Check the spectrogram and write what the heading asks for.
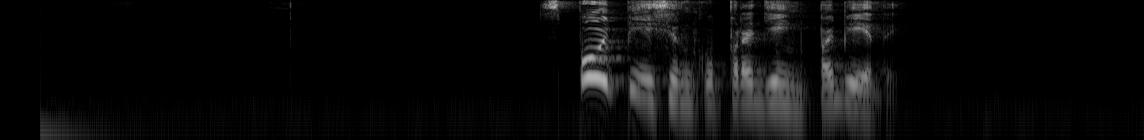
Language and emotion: Russian, positive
